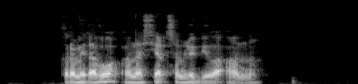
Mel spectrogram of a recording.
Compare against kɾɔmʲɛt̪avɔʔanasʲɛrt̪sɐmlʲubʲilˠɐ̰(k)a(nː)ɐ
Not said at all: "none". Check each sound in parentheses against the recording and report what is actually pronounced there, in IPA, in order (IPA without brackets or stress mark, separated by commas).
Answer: ʔ, nː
